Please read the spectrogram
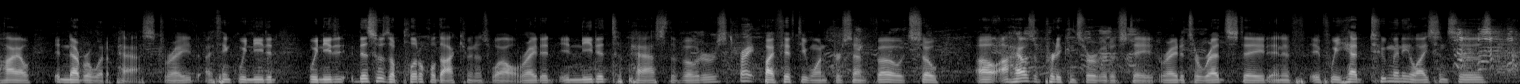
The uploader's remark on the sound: Recorded at MJBizCon 2023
